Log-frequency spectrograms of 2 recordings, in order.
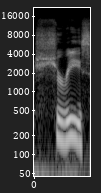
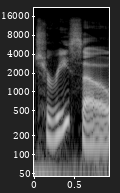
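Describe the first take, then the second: First: It is said the Rhode Island Portuguese way. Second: It is said in the standard American way.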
